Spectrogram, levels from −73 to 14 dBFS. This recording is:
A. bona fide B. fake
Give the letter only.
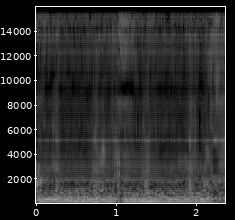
B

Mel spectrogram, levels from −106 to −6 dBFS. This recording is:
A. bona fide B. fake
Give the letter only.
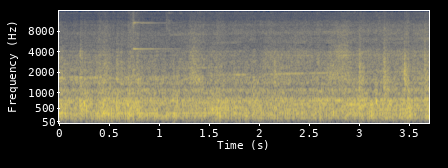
A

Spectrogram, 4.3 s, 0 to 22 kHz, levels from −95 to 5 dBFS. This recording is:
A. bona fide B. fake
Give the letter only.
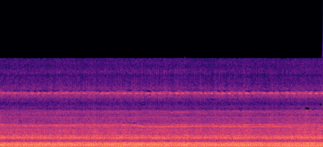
B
